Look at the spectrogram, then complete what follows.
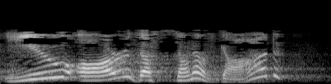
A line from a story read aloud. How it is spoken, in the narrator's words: The demons ... they shouted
